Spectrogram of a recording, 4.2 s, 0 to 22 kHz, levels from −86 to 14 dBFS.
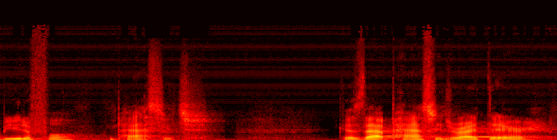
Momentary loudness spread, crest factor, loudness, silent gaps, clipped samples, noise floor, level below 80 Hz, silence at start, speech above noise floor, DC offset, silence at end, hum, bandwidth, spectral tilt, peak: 16 LU; 24 dB; -30 LUFS; none; under 0.1%; -61 dBFS; -68 dBFS; 0 s; 32 dB; under 0.1%; 0.05 s; none; 18 kHz; -5.5 dB/octave; -6 dBFS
